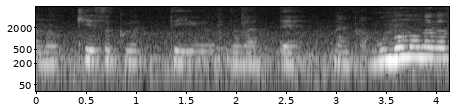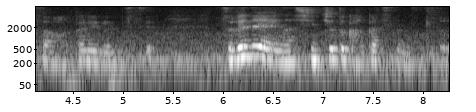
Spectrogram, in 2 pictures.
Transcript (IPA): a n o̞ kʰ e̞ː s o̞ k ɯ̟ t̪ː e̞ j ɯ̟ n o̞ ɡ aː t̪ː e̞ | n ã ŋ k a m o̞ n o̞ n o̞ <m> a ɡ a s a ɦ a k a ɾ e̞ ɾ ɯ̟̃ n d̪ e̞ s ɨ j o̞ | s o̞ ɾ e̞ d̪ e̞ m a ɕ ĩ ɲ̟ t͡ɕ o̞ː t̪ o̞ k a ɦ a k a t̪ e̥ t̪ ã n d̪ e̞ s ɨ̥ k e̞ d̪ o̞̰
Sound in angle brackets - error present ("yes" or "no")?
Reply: yes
